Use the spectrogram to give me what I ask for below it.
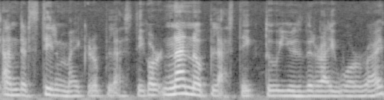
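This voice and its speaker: A woman's voice with an Argentine accent and ordinary pitch variation. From Argentina. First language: Spanish. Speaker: nanotechnology researcher. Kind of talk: podcast interview.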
